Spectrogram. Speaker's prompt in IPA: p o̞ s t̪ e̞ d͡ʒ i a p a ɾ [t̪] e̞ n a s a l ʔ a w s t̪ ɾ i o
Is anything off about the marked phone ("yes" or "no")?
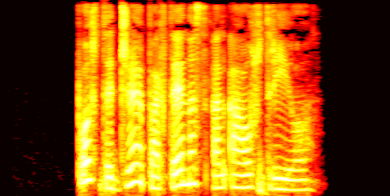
no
